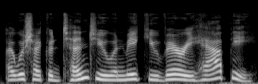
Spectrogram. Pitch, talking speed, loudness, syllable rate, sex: 215 Hz, 255 wpm, -15 LUFS, 5.3 syllables/s, female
